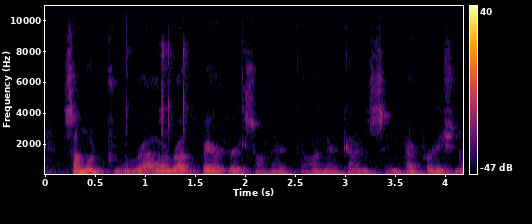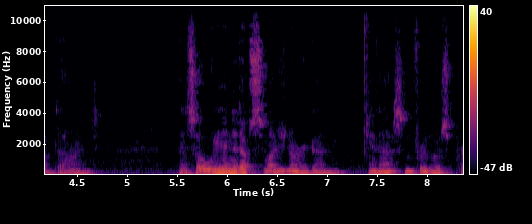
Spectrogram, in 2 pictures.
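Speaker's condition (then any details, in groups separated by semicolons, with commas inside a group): No condition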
